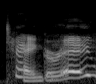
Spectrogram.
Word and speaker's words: Tanqueray: Tanqueray, which I think is like the tango. – There's definitely not a G. – No, there's no G. It's a Q. – Tanqueray.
